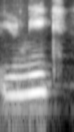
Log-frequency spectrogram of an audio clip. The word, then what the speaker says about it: unique: word in the document unique the sil accent is on the second part of the word so sorry not sure where I left off there but unique is accented at the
